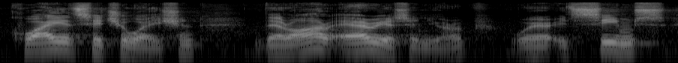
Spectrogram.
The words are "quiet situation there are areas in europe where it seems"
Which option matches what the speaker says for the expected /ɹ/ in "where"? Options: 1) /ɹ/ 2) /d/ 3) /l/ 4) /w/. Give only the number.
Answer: 1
